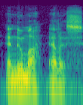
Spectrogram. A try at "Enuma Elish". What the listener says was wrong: Elish, Elish, usually transliterated with an H on the end, Enuma Elish.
